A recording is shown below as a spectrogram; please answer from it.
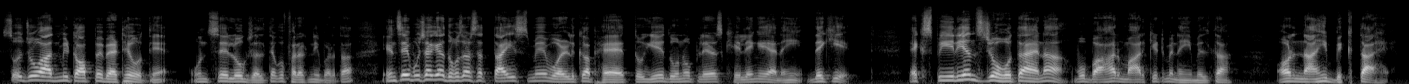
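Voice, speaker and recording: A man's voice: medium pitch, expressive, a little fast, no echo, clean studio sound. A man hosting a casual cricket talk show, blunt and opinionated, mocking critics.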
